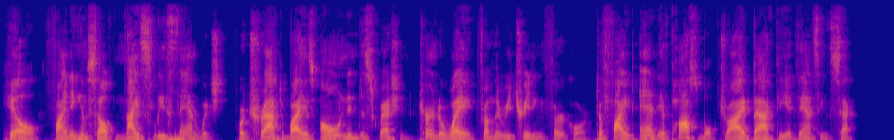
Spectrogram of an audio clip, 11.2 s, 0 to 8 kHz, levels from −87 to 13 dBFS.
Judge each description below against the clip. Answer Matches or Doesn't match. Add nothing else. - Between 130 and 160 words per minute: Matches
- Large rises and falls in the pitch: Matches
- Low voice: Matches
